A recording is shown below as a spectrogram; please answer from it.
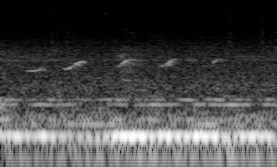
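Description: A steady low hum, with five short rising chirps, about three a second, above it.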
